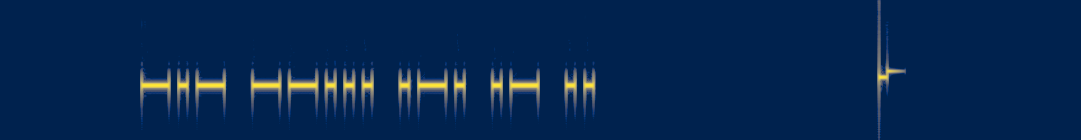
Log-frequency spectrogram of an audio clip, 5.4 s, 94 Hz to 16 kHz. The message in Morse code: K7RAI

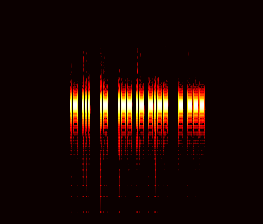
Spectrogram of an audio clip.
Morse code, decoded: AS A WAY TO

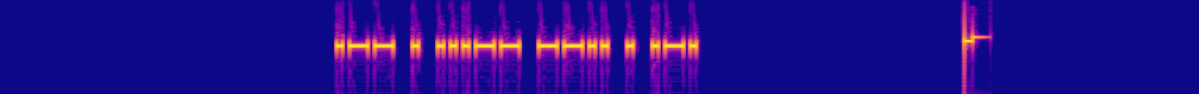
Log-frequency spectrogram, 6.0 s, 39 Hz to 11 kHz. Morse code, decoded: WE3ZER

